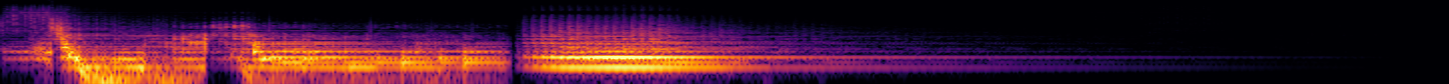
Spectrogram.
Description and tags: NAP CRAZY HARP LOOP reakted
field-recording, home-studio, sample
